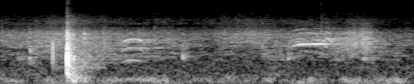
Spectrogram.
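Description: A single sharp crack of an acacia branch snapping as an elephant pulls it down with her trunk, about a third of a second in. Short high calls follow near the end.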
